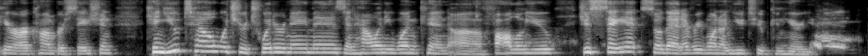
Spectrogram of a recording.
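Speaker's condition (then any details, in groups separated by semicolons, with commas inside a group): No condition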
